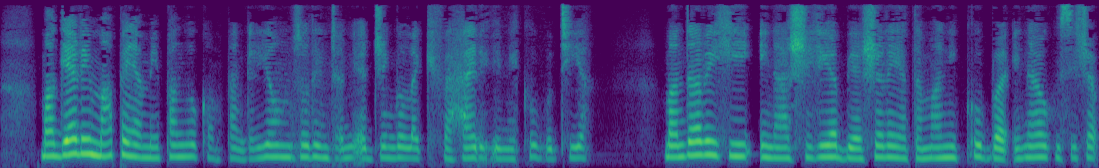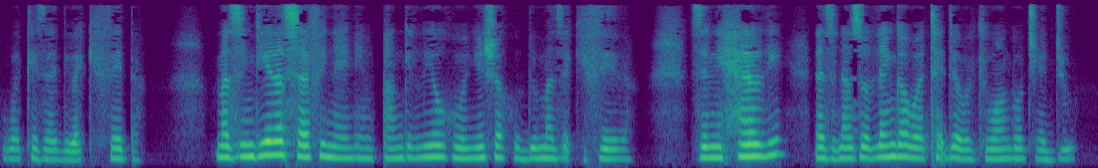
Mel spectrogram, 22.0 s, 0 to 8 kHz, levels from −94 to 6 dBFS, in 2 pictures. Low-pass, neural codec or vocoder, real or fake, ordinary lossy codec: 7.2 kHz; codec, 16 kHz in and 24 kHz out, 0.4 kbps, LongCat-Audio-Codec, two codebook decoder; fake; MP3, 32 kbps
